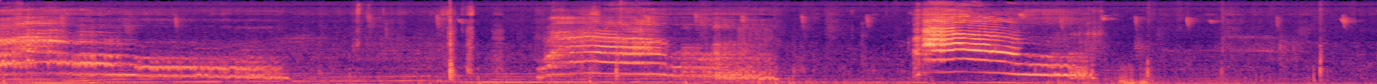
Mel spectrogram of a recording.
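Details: Cat yowls repeatedly: a descending wail, a rising strained cry, then a loud rising-falling howl, separated by pauses, with a continuous low droning hum underneath.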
